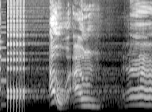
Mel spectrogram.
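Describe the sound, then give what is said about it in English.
A mobile phone rings with six quick, bright, pulsed tones packed into about half a second. A voice speaking animatedly follows right after. “I'm sorry, human, that was my phone ringing. That would be her calling right now. I've gotta take this.”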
